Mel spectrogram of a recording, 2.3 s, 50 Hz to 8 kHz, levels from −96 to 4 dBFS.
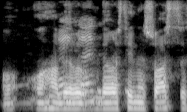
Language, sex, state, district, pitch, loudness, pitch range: Hindi, male, Bihar, Darbhanga, 115 Hz, -14 LUFS, 115-120 Hz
